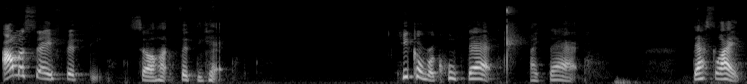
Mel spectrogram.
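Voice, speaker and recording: A woman's voice: a little high, a bit bright. A woman giving casual, opinionated commentary in an emphatic, blunt, colloquial way.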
